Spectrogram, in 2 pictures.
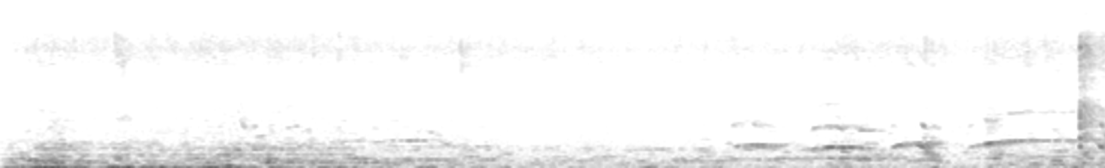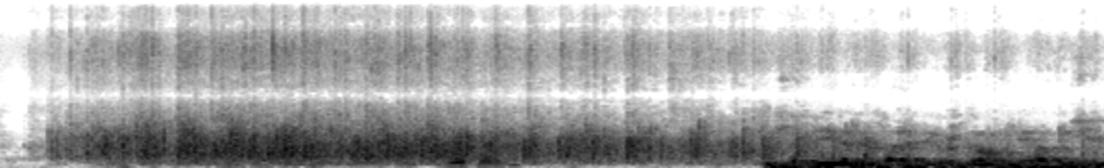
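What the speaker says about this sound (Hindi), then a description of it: "भरपूर तालियां बजाइएगा, जोरदार तालियां बजाकर आप का इजहार कीजिएगा।" Audience at the opening ceremony of a Bible marathon event breaks into loud, sustained applause after a quiet stretch with faint talk, the clapping continuing to the end under a voice on a speaker system.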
